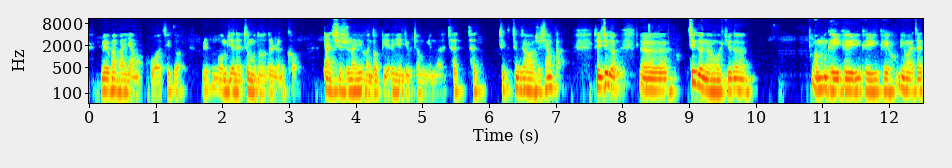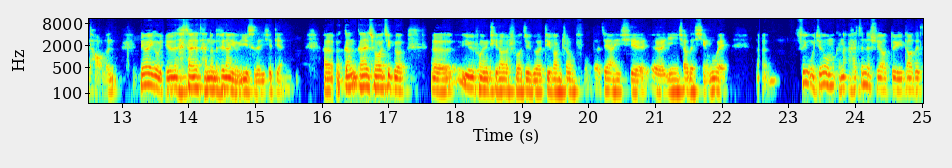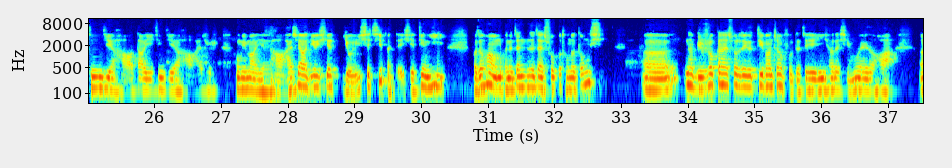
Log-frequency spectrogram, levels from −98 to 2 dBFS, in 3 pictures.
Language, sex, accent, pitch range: Chinese, male, native, 120-145 Hz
